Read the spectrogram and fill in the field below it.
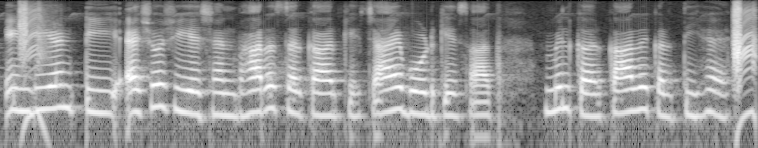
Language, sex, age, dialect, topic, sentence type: Hindi, female, 25-30, Awadhi Bundeli, agriculture, statement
